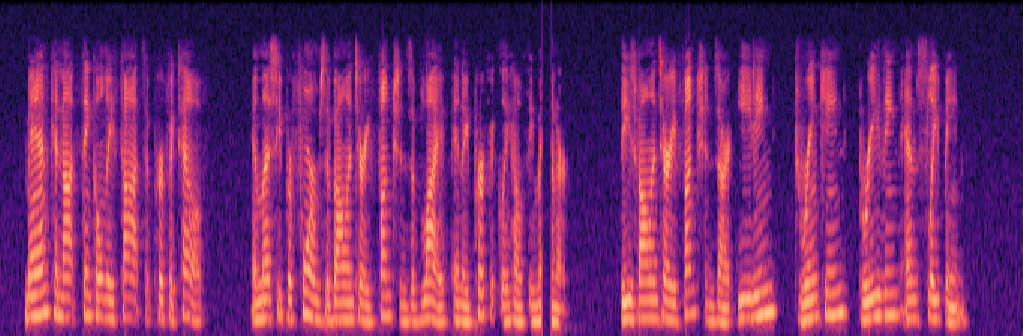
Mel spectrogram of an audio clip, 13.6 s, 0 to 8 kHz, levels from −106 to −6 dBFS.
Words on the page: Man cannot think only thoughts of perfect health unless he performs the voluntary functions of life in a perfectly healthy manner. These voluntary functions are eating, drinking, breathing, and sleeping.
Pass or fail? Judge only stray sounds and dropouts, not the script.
fail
